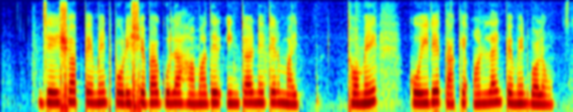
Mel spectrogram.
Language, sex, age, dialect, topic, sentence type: Bengali, female, 18-24, Rajbangshi, banking, statement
